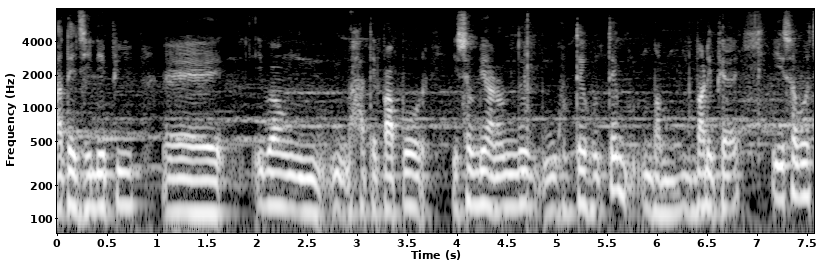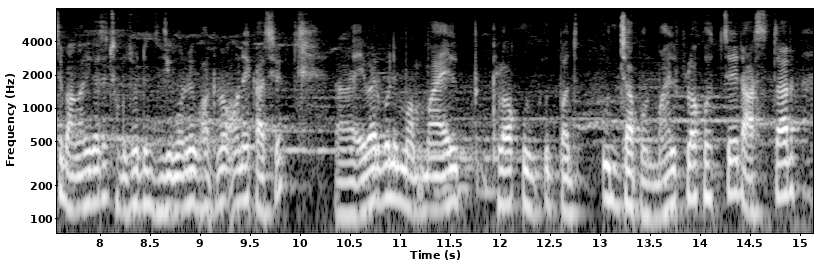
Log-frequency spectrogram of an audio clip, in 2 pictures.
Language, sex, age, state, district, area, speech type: Bengali, male, 18-30, West Bengal, Bankura, urban, spontaneous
